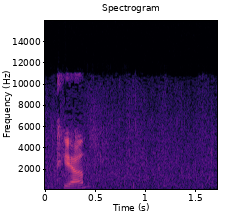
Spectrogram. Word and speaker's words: Tian: Though it should be something I should remember, because my nan had a dog called Tia. And it's spelt that way as well, and then you just add an N on it, Tian.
